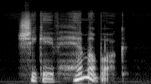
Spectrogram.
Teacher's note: If I stress him, it means she gave it to him specifically, not to someone else.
